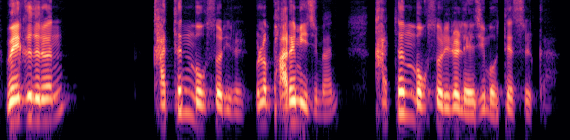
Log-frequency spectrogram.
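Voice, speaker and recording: A man's voice: medium pitch, big pitch swings, a little fast, darkish tone, dry recording, studio quality. A male pastor preaching a Sunday sermon in church, often turning to the congregation with questions.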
